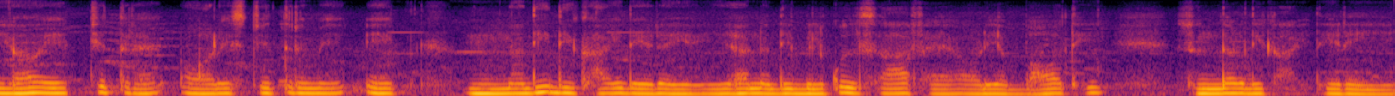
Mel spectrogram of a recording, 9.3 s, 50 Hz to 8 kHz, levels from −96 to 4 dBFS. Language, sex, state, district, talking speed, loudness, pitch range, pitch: Hindi, male, Uttarakhand, Tehri Garhwal, 180 wpm, -19 LUFS, 140-155 Hz, 145 Hz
